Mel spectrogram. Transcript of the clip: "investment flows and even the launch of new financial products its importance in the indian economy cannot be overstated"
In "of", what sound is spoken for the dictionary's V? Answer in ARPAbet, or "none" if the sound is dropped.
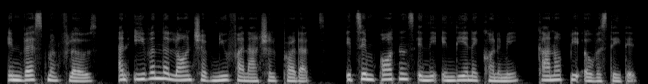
V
